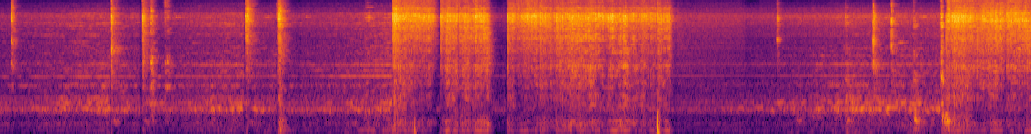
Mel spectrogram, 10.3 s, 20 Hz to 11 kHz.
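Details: 120V handheld stick welder, taken apart and modified, powered by a 2500 W ALLPOWERS power station while welding on a bolt, Hobart 6011 1/16-inch rod, cooling fan running: two short bursts of crisp, even crackling sizzle, a normal stable arc.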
